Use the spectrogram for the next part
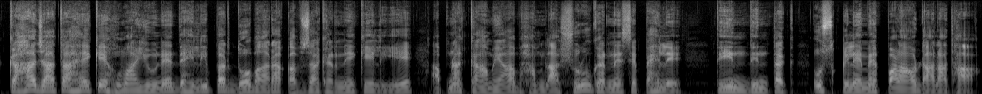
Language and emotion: Urdu, neutral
